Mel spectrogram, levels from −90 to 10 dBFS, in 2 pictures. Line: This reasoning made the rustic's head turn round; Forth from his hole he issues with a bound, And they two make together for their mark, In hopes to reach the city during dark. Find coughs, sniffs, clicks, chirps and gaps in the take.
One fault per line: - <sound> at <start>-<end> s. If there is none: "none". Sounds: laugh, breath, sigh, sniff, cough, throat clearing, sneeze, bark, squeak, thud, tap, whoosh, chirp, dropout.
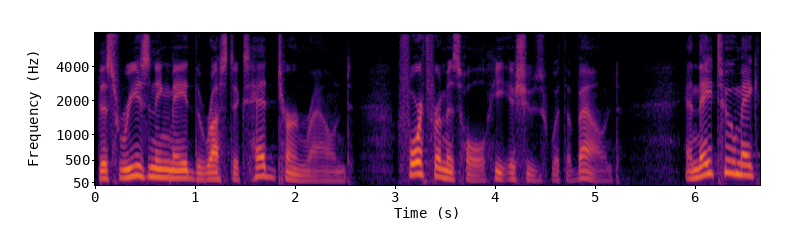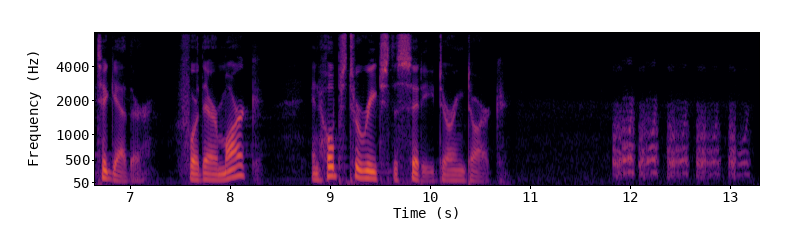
- laugh at 11.8-13.2 s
